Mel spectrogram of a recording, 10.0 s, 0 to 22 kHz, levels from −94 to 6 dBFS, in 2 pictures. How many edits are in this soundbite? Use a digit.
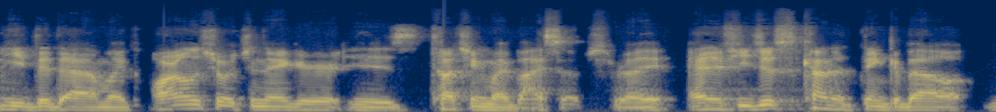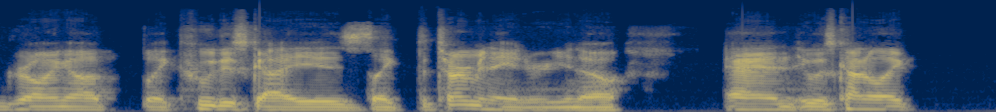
0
